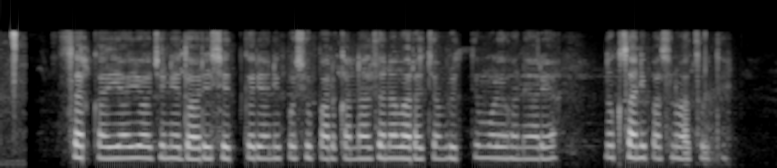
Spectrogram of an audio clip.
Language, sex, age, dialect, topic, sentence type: Marathi, male, 25-30, Northern Konkan, agriculture, statement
